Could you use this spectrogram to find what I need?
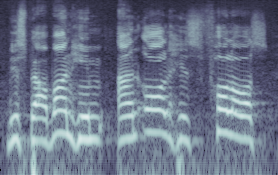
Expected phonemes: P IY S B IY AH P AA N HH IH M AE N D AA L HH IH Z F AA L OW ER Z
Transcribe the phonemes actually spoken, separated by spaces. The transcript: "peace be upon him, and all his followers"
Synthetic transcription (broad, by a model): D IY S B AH B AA N HH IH M AE N D AA L HH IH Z F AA L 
